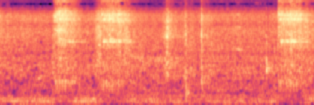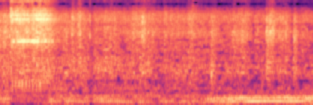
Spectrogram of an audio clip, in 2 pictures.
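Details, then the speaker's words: Yamaha Soul GT scooter with noisy engine, oil nearly empty after three months without an oil change: harsh, clattery running with uneven rasping pulses over the idle. "untuk belahan motornya dari suara mesin berisik guys Coba kita dengarkan suaranya inilah suara dari mesin togp ya Siapa yang bermasalah guys"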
